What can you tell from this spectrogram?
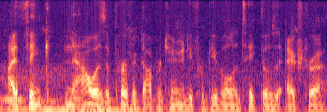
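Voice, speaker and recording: A man speaks fairly quickly in a very deep, low voice with a dark, mellow tone. He sounds calm and somewhat breathy, with fairly even intonation. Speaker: coffee business owner and live streamer. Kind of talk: casual live-stream chat reading viewer comments. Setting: live video stream.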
